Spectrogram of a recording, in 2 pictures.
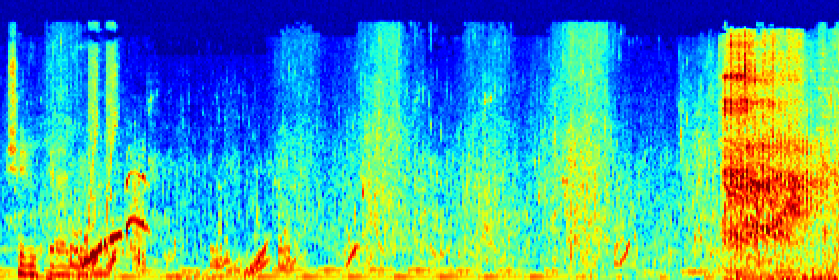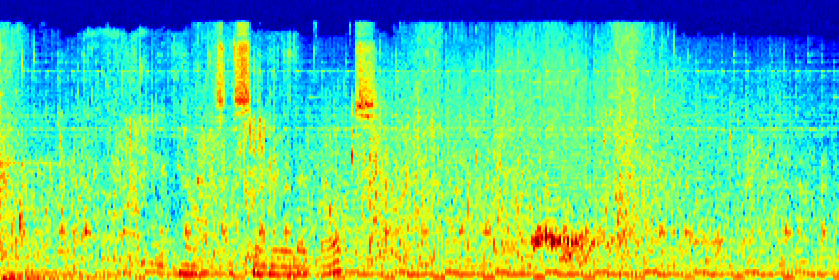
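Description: Water swishes softly as a diver swims underwater.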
